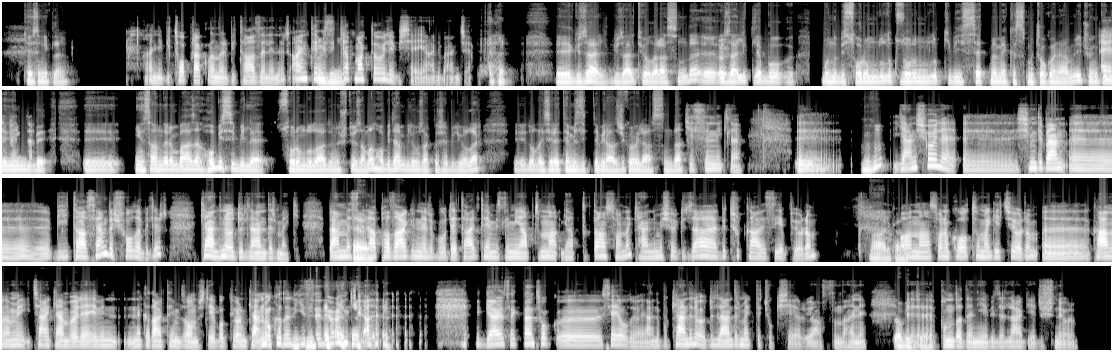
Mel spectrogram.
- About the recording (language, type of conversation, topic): Turkish, podcast, Haftalık temizlik planını nasıl oluşturuyorsun?
- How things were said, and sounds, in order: chuckle; drawn out: "güzel"; laughing while speaking: "kendimi o kadar iyi hissediyorum ki, yani"; chuckle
